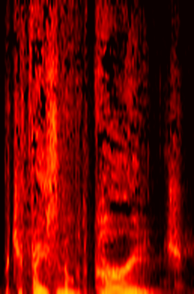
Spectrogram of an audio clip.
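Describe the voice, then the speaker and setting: A man's voice: a little high, wildly swooping pitch, moderate pace, pushed and bright, breathy edge. An American man preaching a sermon in a folksy, conversational way, telling stories, repeating phrases for emphasis and asking rhetorical questions.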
